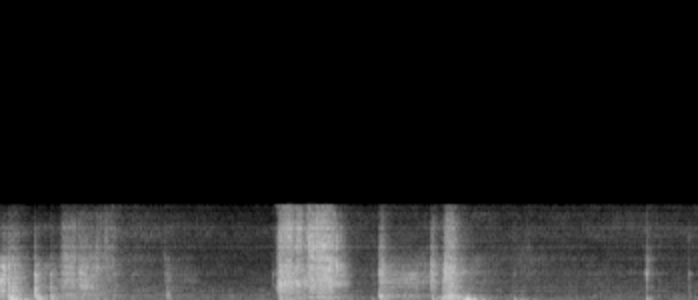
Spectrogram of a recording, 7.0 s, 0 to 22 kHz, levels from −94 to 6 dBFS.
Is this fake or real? fake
